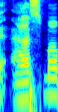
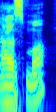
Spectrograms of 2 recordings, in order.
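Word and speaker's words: asthma: एस्मा हो जाता है कईयों को, और एस्मा जो अस्थमा जिसे बोलते हैं, वैसे एस्मा बोला जाता है, प्रोनाउंसिएशन इज एस्मा।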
